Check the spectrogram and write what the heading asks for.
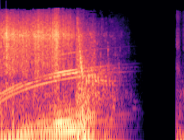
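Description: A transition whoosh sound effect: a hiss with a rising tone that sweeps up for about a second, then fades out.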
